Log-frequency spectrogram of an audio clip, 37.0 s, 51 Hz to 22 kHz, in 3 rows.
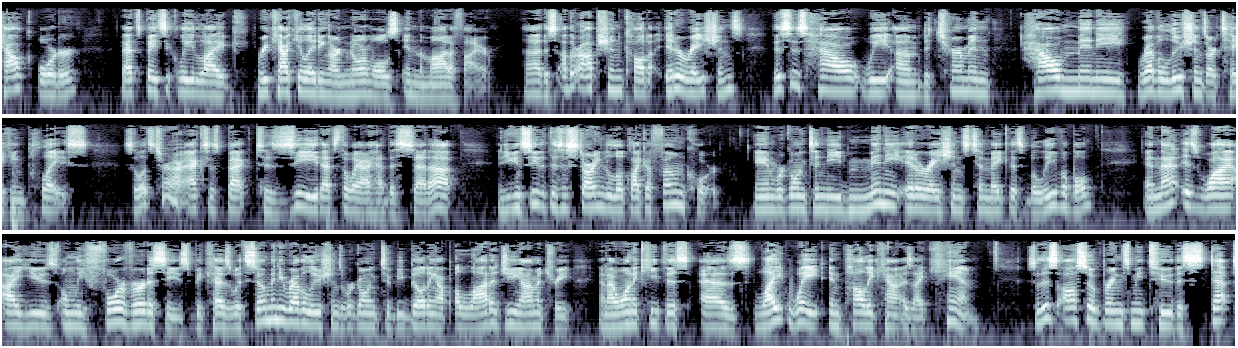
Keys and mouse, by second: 0.4 click, 0.7-5.8 middle drag, 9.3-11.3 middle drag, 13.8-17.9 middle drag, 17.9 click, 18.6 middle click, 18.7 middle click, 18.8 click, 19.3 middle click, 19.7 middle click, 20.2 middle click, 20.9 middle click, 22.2-23.8 middle drag, 24.0 middle click, 24.2 middle click, 26.7 middle drag, 26.9-32.4 middle drag, 34.6 middle drag, 35.0 middle drag, 35.4-37.0 middle drag.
